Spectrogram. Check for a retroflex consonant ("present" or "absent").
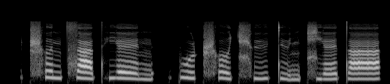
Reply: present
